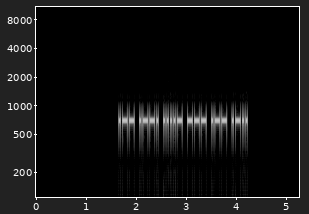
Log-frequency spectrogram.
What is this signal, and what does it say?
Morse code, heard as a keyed tone, about 36 wpm, 700 Hz. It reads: WP4OWL
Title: USA Call Signs - 6 Characters - Repeated 2x - 35wpm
